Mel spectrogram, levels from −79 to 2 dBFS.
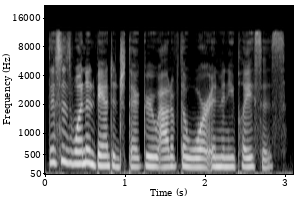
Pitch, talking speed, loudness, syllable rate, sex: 235 Hz, 250 wpm, -16 LUFS, 6.5 syllables/s, female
